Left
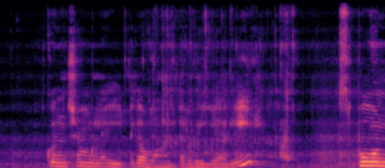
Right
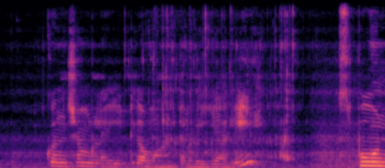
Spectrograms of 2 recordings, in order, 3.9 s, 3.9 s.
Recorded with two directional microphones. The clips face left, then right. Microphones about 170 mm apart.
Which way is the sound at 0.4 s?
15° left (ahead or behind).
